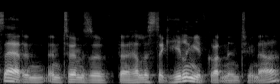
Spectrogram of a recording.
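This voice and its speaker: Medium-pitched male voice with a New Zealand accent against a quiet background. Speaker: podcast host, past life regression therapist. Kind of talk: interview. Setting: podcast.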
